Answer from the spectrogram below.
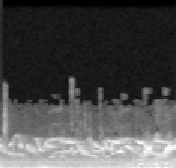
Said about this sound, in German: Training, die Männer halten die Käfige aneinander, damit sich die Vögel beim Zwitschern überbieten.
